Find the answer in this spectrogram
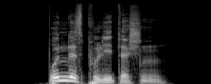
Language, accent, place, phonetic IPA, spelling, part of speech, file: German, Germany, Berlin, [ˈbʊndəspoˌliːtɪʃn̩], bundespolitischen, adjective, De-bundespolitischen.ogg
- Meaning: inflection of bundespolitisch: 1. strong genitive masculine/neuter singular 2. weak/mixed genitive/dative all-gender singular 3. strong/weak/mixed accusative masculine singular 4. strong dative plural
